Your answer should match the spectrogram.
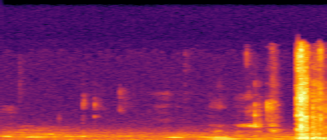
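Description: Near silence, then one brief crisp crunch near the end as a salsa-dipped tortilla chip is bitten.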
